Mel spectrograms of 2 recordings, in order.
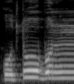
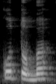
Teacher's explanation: کاف پیش کو، تا پیش تو، کوتو، با دو پیش بن، کتبن، وقفاً کتب۔ وقف کی صورت میں دو پیش کی تنوین گر جائے گی اور با ساکن ہو جائے گی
